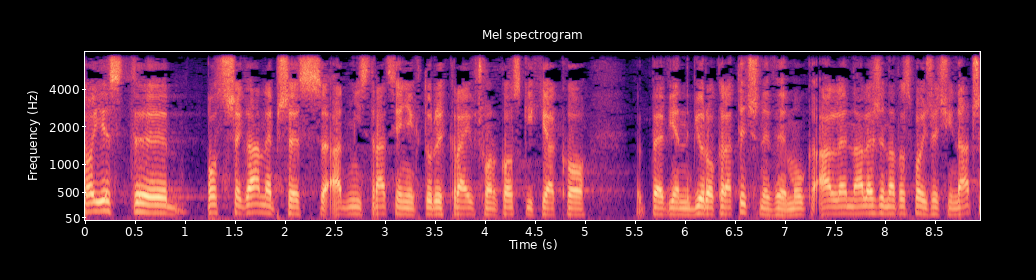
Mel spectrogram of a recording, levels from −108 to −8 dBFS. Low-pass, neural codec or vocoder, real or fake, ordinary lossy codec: 7.2 kHz; none; real; none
